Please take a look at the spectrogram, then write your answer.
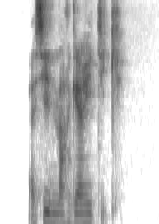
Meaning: margaritic acid
- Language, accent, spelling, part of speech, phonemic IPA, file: French, France, acide margaritique, noun, /a.sid maʁ.ɡa.ʁi.tik/, LL-Q150 (fra)-acide margaritique.wav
